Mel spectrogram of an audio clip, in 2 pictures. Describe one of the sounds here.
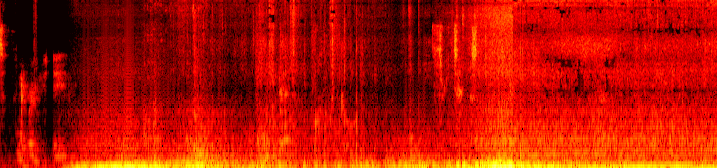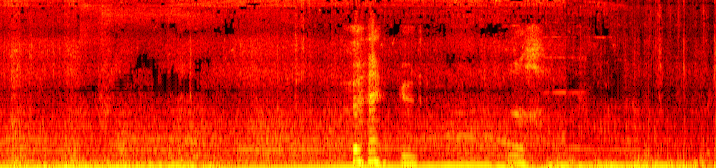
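A motorcycle engine rumbles steadily as it drives over rough ground.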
